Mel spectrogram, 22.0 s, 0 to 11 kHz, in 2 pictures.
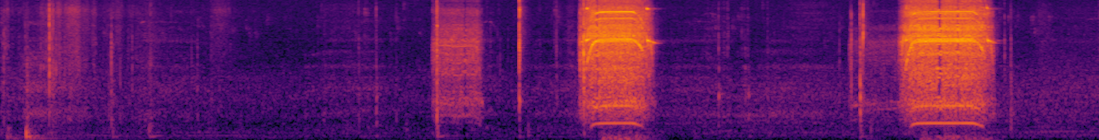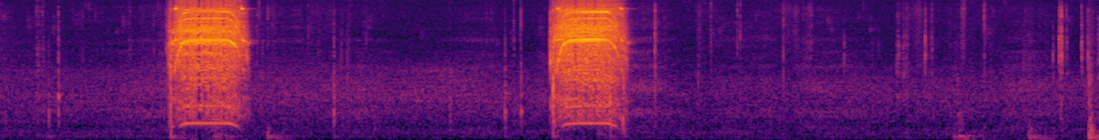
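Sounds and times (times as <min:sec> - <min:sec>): power drill whining: 0:04.3 - 0:04.9, 0:05.8 - 0:06.6, 0:08.5 - 0:10.1, 0:12.7 - 0:13.7, 0:16.5 - 0:17.4.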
